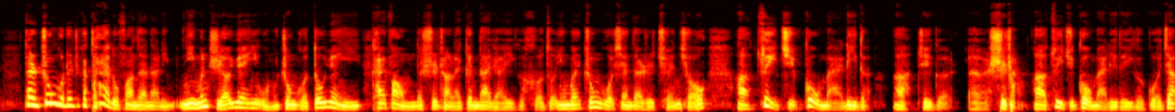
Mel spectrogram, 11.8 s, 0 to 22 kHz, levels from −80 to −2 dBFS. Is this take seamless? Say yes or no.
no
